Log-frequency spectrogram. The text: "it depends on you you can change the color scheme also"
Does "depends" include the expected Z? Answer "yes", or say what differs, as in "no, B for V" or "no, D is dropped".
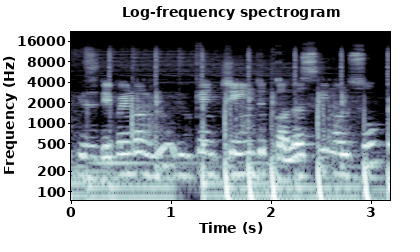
no, Z is dropped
